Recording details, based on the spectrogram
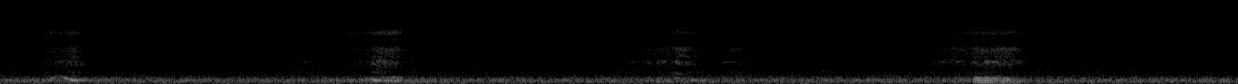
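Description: Rough, low snoring on each breath about every three seconds, roughly 19 breaths a minute, in a quiet room.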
